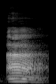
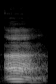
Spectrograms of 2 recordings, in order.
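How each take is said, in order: No difference in how they are said.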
